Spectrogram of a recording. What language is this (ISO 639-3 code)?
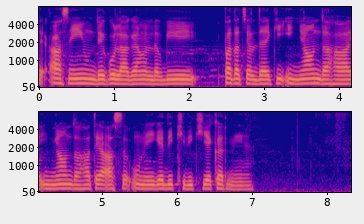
doi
